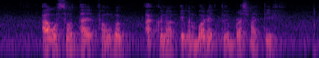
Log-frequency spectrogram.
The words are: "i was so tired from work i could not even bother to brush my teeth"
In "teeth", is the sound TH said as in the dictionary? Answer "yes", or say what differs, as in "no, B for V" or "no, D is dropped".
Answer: no, F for TH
